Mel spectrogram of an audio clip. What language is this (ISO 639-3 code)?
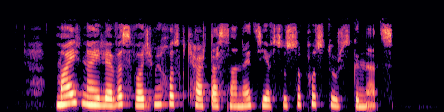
hye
